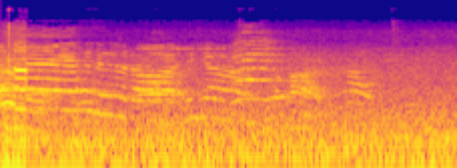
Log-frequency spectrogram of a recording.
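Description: A young child calls out excitedly nearby.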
